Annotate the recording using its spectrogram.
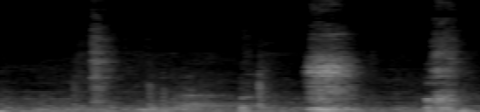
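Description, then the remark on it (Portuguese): A few short, breathy nasal sniffles from a man with the flu, three quick bursts spaced unevenly with quiet between them and no talking. “é, vocês podem de vez em quando escutar uma fungada assim, coisa, mas é que eu tô gripado, tá?”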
